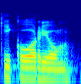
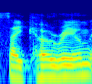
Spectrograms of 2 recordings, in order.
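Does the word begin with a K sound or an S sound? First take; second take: K sound; S sound. First: The word begins with a K sound. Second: The word begins with an S sound. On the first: This is the classical Latin way of reading it. "In classical Latin would be cicorium" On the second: This is the English way of reading it. "that would be something like psychorium in English"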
